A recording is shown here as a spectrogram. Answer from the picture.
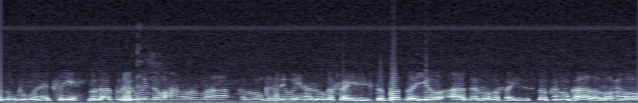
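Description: Speech only: one person talking continuously in Somali on a radio broadcast.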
